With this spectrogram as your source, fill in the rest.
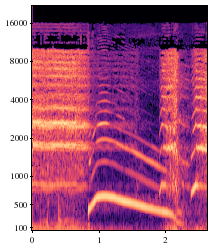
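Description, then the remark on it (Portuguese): A man lets out one loud, drawn-out shout during a recorded police chase; it slowly falls in pitch before cutting off, set against steady, noisy background sound. “É, aí escuta só o grito.”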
